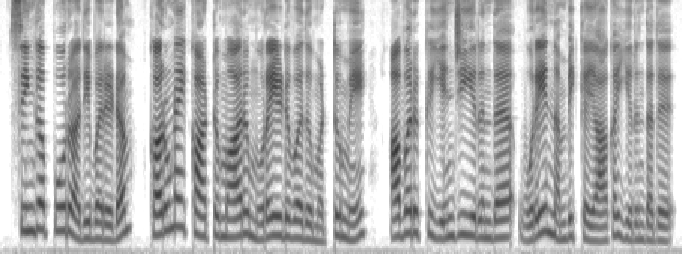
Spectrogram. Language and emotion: Tamil, neutral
